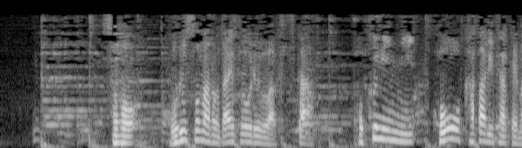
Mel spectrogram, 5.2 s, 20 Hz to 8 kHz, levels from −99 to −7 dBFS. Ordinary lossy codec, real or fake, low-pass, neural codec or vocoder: MP3, 24 kbps; fake; 7.2 kHz; codec, 44.1 kHz, 2.6 kbps, SNAC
